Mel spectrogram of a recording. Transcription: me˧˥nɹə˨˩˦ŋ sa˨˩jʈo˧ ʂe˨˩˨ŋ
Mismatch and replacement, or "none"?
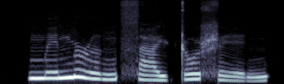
none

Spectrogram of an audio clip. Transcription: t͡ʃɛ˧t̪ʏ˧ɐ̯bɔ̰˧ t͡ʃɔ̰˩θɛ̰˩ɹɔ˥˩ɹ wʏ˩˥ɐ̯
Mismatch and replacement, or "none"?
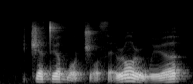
none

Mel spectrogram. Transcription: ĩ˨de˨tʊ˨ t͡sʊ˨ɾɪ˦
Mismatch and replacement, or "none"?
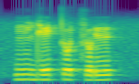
none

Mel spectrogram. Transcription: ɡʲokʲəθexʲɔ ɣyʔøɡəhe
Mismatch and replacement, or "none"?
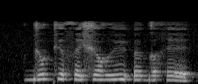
none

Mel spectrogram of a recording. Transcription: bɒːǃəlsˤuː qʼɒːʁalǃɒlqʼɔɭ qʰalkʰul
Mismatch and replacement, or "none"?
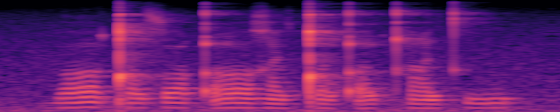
ɭ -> l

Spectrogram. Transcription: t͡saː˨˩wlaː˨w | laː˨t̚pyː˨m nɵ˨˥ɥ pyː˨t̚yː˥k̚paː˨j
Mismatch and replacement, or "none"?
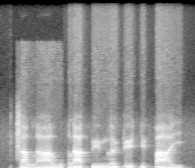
n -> l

